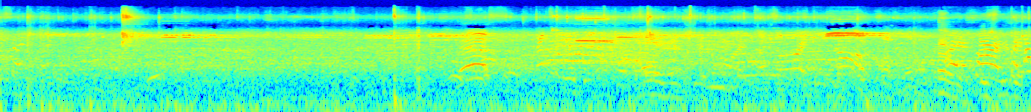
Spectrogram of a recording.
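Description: Volleyball rally on an indoor sport court: a few hits of the ball and short squeaks of sneakers on the court floor, over a steady babble of spectators' and players' voices in a large hall.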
